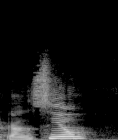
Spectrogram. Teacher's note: lleva la mayor fuerza de voz en la última sílaba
